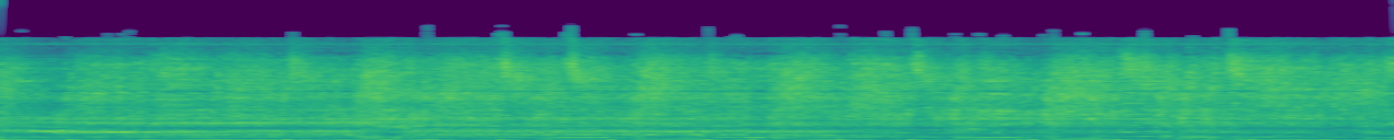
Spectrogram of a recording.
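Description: A raw, sustained scream at the beginning of a rock song rides over loud, dense music with distorted guitars and pounding drums, the whole stretch full and continuous with no pauses.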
